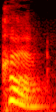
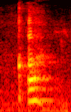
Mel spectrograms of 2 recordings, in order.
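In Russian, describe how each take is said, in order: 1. К простой, без выброса воздуха толчком. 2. К эжективный, воздух выталкивается изнутри. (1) "вы сейчас говорите К" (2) "Вы прям буквально изнутри выдавливаете э, воздух из себя"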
